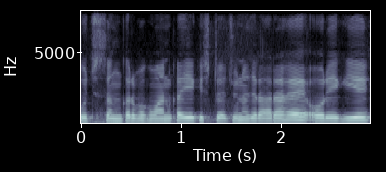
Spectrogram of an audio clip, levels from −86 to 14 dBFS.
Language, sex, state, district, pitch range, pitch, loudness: Hindi, female, Punjab, Pathankot, 200-215 Hz, 205 Hz, -14 LUFS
